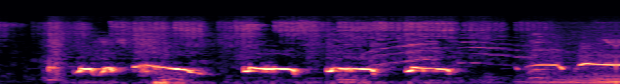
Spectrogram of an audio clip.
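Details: Caged decoy spotted dove in a trap cage giving a run of short hooting coos, some slightly wavering, over a steady high hiss, with a faint whistled sound partway through.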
